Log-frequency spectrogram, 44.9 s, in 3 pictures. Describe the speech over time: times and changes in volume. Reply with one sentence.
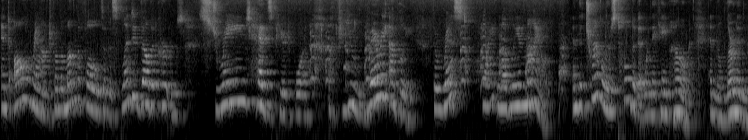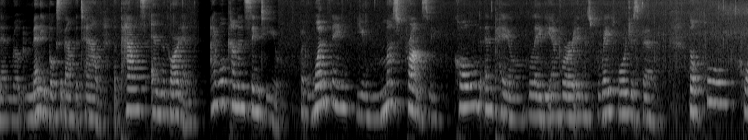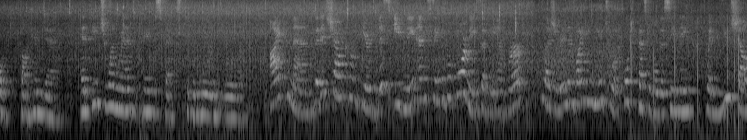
You can hear the talking from 0.0 to 44.8 s, at a steady volume.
